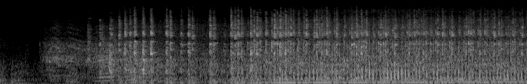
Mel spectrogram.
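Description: Engine run-up of a gleaming white and blue Cessna 33702 Skymaster at Provincetown Municipal Airport: the piston engine cranks and catches after a brief quiet moment, then settles into a steady, loud, buzzing drone with a low rumble and a rapid pulsing beat.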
